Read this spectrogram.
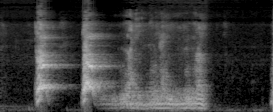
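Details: Toy poodle, male, scared of his own shadow: two quick high barks in succession, followed by a low rumbling growl of nearly two seconds, then silence.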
